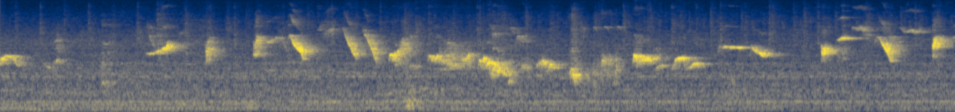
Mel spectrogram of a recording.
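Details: White-rumped shama song, a species loved by bird keepers for its sweet, varied voice and mimicry; a long sequence of sharp whistles, downslurs and buzzy chips in irregular bursts over steady background hum.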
